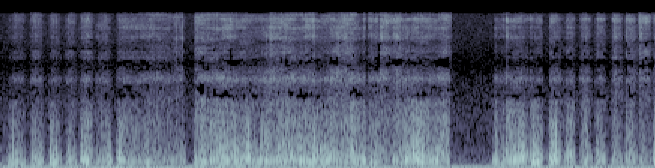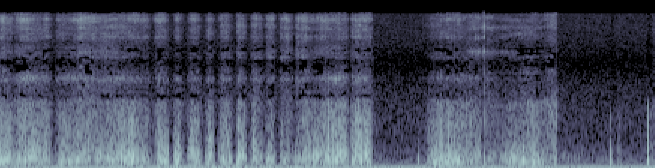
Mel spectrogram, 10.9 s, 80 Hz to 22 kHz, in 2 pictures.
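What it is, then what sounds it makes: Wooden screw nutcracker. Fingernails scratch along the ribbed threads of the screw and over the body of a small, hollow, light-wood screw nutcracker, making dense, rapid, raspy scratching in steady bursts. The bursts break briefly near 4 seconds and around 9 seconds, then taper to a few soft ticks at the end over a constant low hum.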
